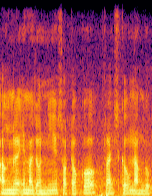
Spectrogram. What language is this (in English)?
Bodo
